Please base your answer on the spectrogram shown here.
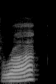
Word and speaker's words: Raq: I am your host, Rock, spelled R-A-Q, pronounced R-O-C, and I'm here with my co-host.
